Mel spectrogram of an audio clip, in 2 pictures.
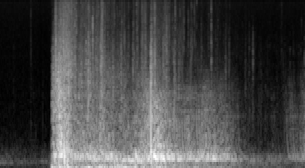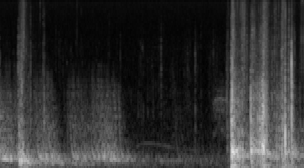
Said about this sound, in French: où la glace se retrouve comprimée par des berges abruptes ou des zones rocheuses. Ces tensions vont se libérer et ça va provoquer des détonations qui sont liées à des fracturations très brèves sur des longues distances.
